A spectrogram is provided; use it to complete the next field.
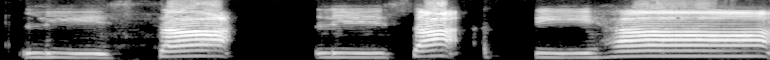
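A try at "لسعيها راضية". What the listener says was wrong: lisa'iha, bukan lisatiha. Lisa'iha. Lisa'iha radiyatun.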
